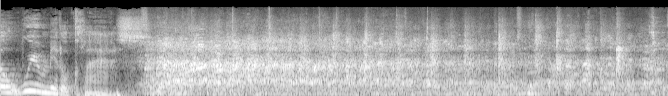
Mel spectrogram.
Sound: audience laughing

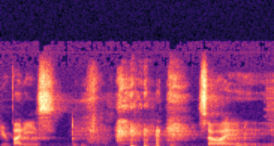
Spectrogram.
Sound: chuckles

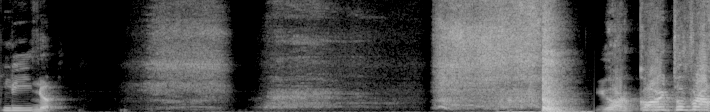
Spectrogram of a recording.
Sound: breaths

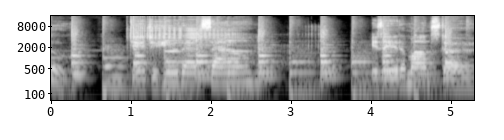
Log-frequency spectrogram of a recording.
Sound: creaking

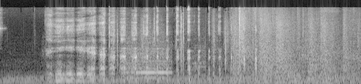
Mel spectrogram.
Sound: devil laugh

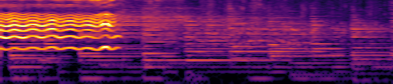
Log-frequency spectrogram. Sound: applause

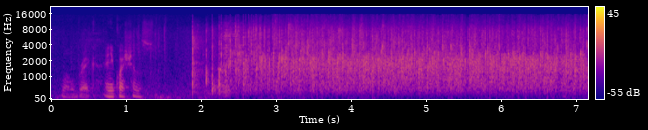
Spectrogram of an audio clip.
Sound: applause

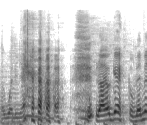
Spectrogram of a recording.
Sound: laugh

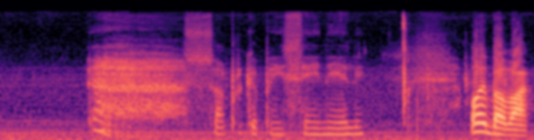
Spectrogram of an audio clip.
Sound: sigh

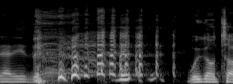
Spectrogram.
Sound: laughing

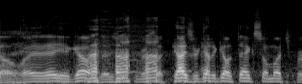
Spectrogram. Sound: laughing

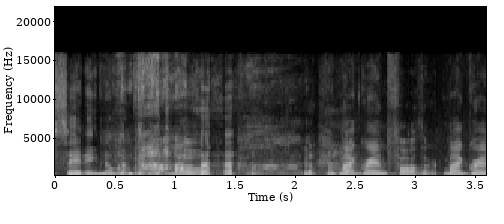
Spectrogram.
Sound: laugh; laughs

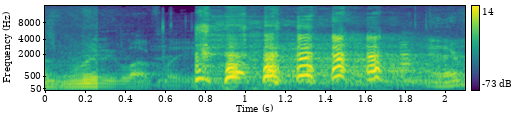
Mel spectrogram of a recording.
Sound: laughing

